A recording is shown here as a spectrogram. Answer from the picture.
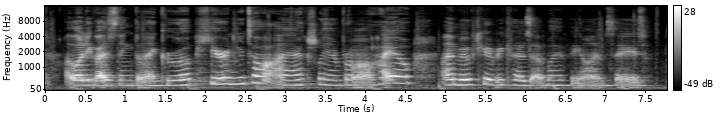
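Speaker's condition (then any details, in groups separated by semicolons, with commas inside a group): Cerebral palsy; present from birth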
